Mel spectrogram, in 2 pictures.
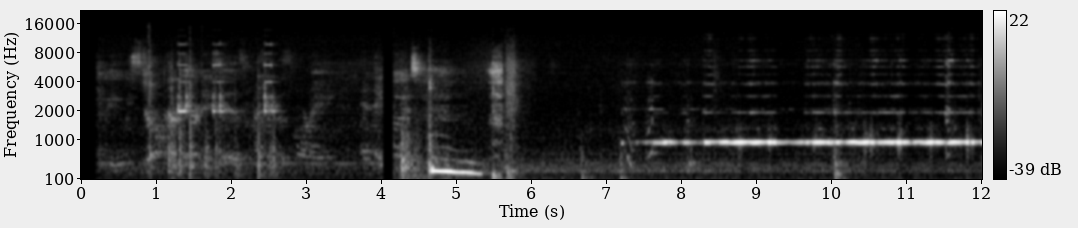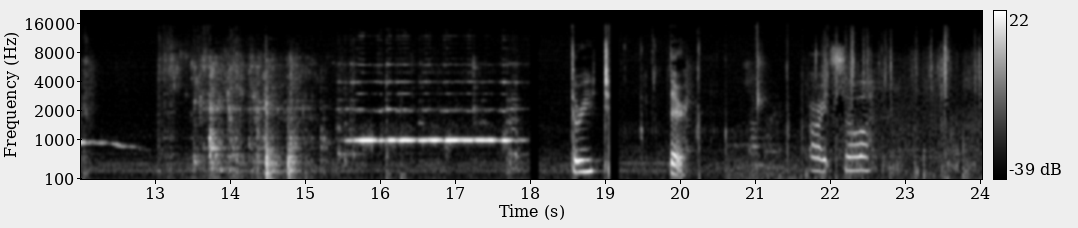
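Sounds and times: singing wine glass ringing tone: 0:07.2 - 0:12.4, 0:15.4 - 0:18.0.

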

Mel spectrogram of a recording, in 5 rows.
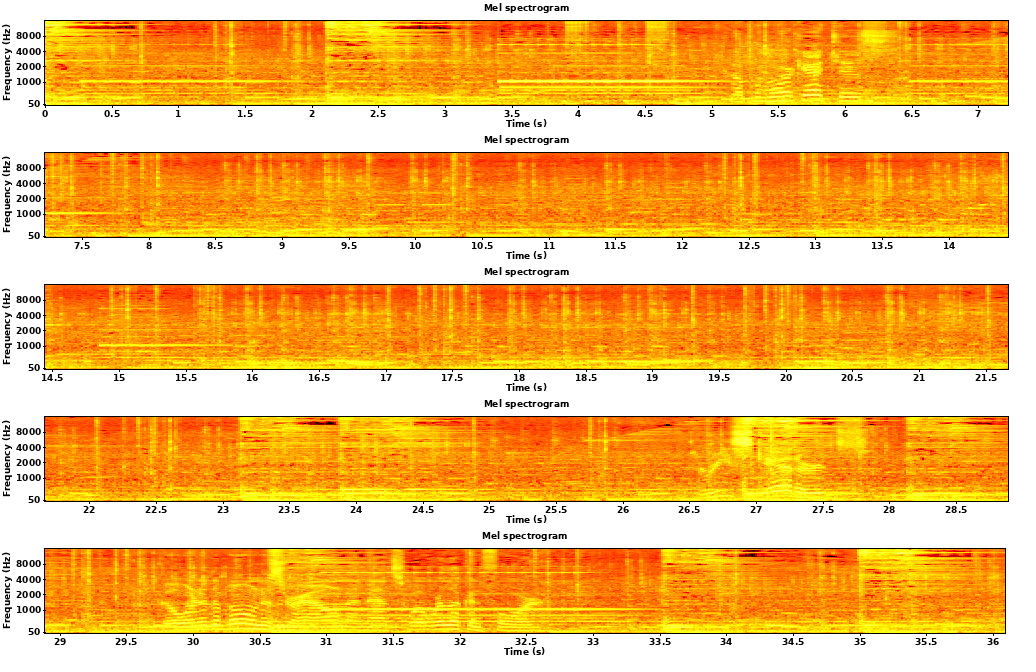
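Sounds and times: slot machine electronic melody: 0:00.0 - 0:36.0.

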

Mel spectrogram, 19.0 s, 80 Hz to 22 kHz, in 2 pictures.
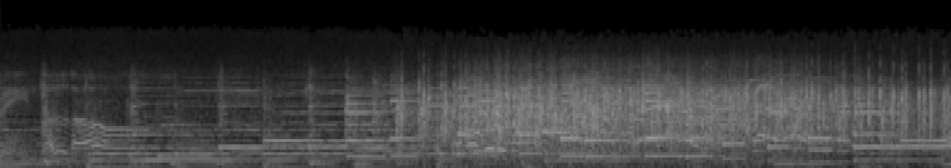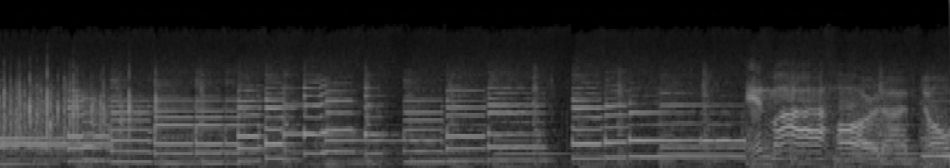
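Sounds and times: country guitar picked melody: 0:00.0 - 0:19.0.

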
